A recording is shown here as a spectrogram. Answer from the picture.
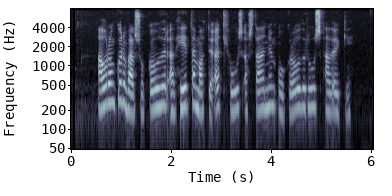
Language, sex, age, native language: Icelandic, female, 30-39, Icelandic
